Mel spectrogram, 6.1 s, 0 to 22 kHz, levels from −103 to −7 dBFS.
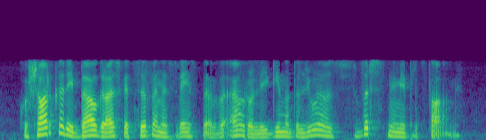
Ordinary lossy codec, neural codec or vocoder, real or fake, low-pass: AAC, 32 kbps; codec, 24 kHz, 6 kbps, HILCodec; fake; 3.6 kHz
